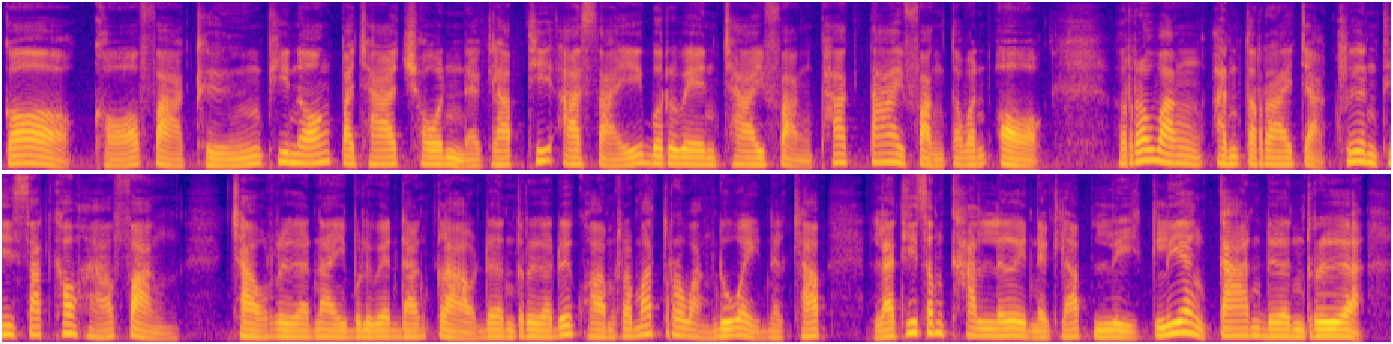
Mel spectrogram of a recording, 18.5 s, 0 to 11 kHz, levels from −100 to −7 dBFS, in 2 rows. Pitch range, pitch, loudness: 125-150 Hz, 135 Hz, -22 LUFS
